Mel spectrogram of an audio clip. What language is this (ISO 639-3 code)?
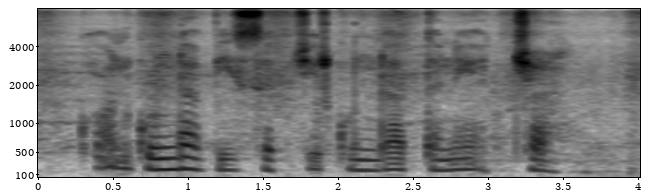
mag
